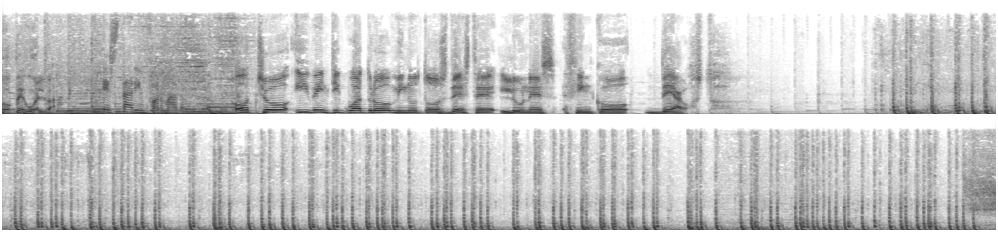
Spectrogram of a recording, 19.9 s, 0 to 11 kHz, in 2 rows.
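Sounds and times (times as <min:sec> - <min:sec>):
speech: 0:00.2 - 0:07.3
fireworks display over the estuary in Huelva: 0:08.7 - 0:19.8.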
